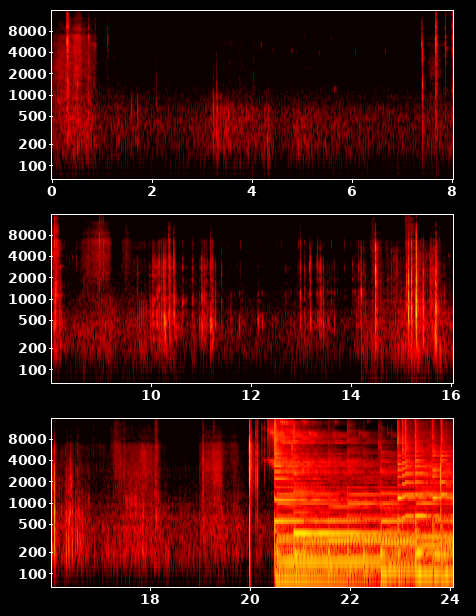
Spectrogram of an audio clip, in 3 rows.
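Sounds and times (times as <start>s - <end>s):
soft rustling: 14.3s - 19.9s.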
